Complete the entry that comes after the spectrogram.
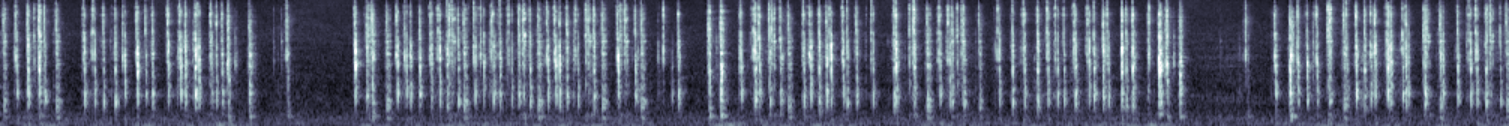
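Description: Fingertips of both hands type fast on an RGB-backlit GMMK Compact mechanical keyboard with clicky Kailh Box White switches and plastic SA keycaps. The result is a dense stream of sharp, bright clacks with short pauses around the two- and eight-second marks.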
